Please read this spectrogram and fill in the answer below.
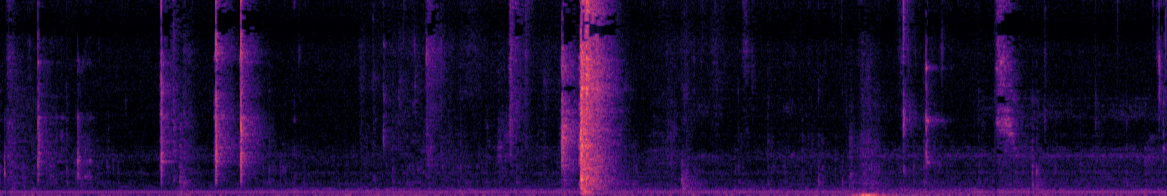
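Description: Handling of kitchen utensils and dishes: a few light clicks, a sharp clink about four seconds in, and a low thump about six and a half seconds in, over a steady low hum.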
